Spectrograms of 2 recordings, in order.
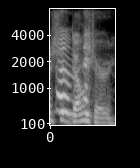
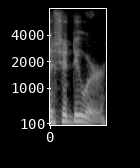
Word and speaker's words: Shedeur: He's not a shedonter. He's a Shedeur.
